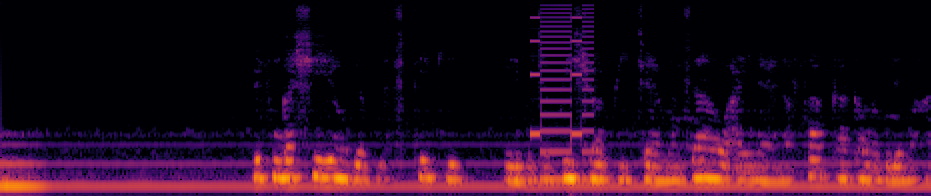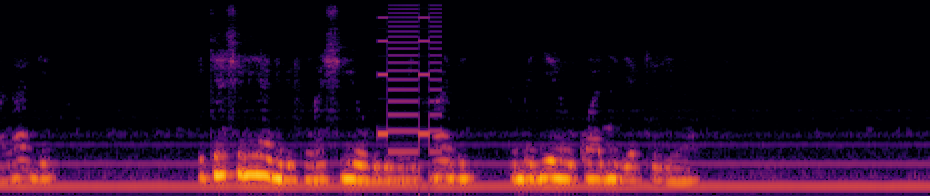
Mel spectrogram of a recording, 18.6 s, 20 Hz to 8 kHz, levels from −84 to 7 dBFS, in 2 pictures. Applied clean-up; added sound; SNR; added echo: none; Alarm; 9 dB; reverberation time 0.3 s.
